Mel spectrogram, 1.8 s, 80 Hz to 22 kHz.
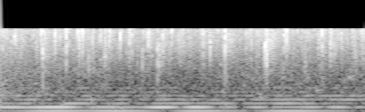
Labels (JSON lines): {"label": "biophony, midshipman", "recorder": "SoundTrap 500"}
